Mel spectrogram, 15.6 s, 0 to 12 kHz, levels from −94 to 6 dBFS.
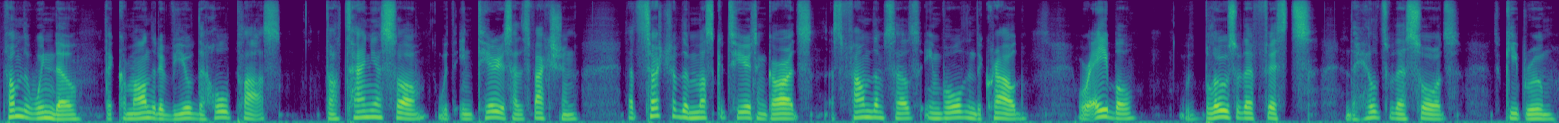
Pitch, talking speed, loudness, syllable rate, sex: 140 Hz, 175 wpm, -19 LUFS, 5.2 syllables/s, male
